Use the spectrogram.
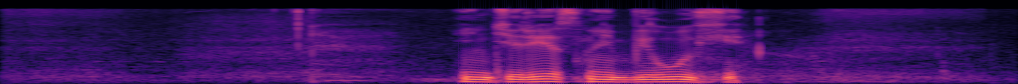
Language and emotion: Russian, neutral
